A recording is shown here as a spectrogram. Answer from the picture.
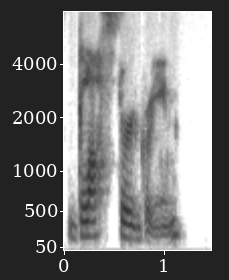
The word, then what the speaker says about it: Gloucester Green: It is that stop you wanted, but it's pronounced Gloucester Green.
